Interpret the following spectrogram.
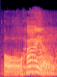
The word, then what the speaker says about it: Ohio: Ohio.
